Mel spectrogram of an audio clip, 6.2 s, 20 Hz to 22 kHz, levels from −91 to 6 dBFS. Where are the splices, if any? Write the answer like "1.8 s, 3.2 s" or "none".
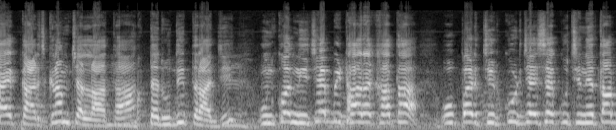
1.4 s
